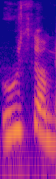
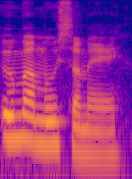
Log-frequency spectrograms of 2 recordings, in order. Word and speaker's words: Uma Musume: It's how do you say it? Usa Musume? It's like Uma Musume.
